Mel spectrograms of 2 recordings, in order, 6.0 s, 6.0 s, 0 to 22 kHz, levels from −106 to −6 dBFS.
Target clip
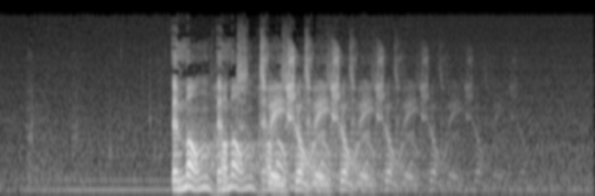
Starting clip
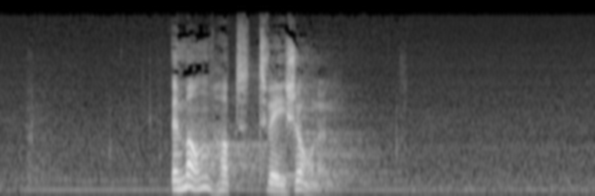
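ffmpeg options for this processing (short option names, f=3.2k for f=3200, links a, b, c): -filter_complex "[0:a]asettb=1/sr,asplit=3[a][b][c];[a]atrim=end=1.904[d];[b]atrim=start=1.9:end=3.17,asetpts=PTS-STARTPTS,afade=t=in:d=0.004:c=qsin,afade=t=out:st=1.266:d=0.004:c=qsin,lowpass=f=2.5k:p=1[e];[c]atrim=start=3.166[f];[d][e]acrossfade=d=0.004:c1=hsin:c2=qsin[g];[g][f]acrossfade=d=0.004:c1=qsin:c2=hsin,aecho=1:1:446|892|1338|1784|2230:0.596|0.238|0.0953|0.0381|0.0152"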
